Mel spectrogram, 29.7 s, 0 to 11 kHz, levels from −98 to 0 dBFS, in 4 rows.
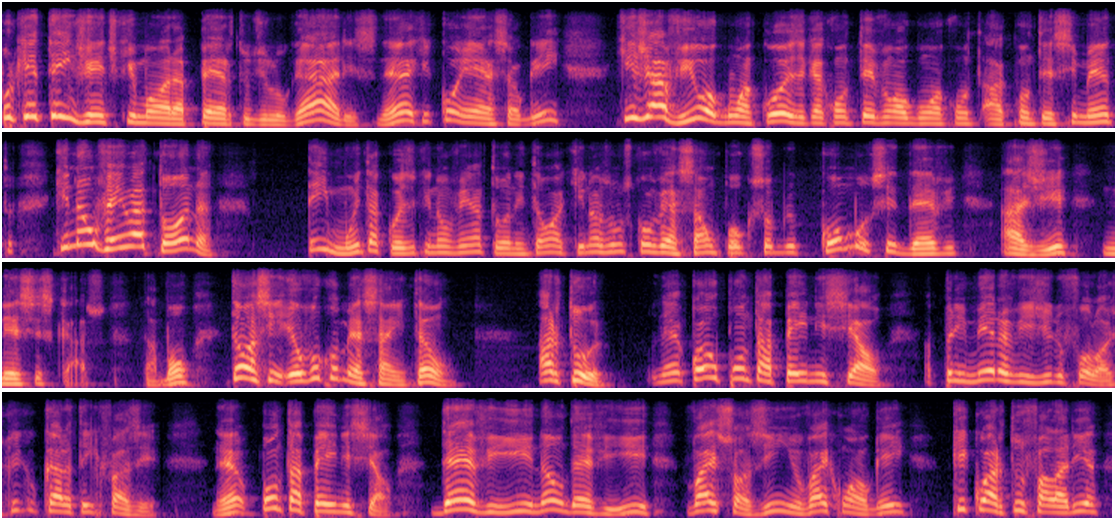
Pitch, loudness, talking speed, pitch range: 175 Hz, -19 LUFS, 190 wpm, 150-210 Hz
